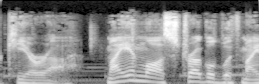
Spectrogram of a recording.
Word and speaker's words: Kiara: just over a year my name is Kiara it's pronounced like Kira nly not like Sierra or Kiara my in-laws struggled with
